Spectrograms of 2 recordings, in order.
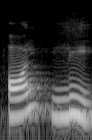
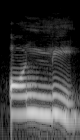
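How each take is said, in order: First: "only" in two beats, on, then ly; split into syllables. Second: Said in the usual way. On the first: Shown as a demonstration. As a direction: say "only" slowly with a gap between on and ly. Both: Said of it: "तो वो टू syllable".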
